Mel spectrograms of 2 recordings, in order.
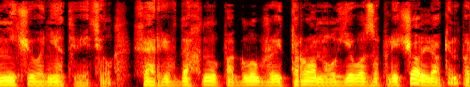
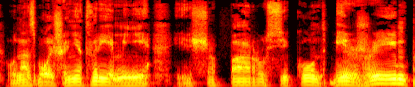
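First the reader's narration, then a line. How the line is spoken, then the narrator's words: Hissed through teeth. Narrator (Russian): прошипел Харри сквозь зубы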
